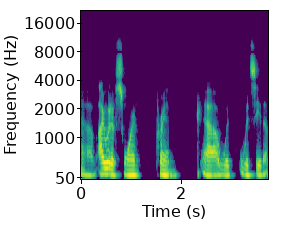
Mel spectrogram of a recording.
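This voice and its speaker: A man's medium-pitched, somewhat breathy voice with an American accent and monotone, flat intonation. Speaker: podcast co-host. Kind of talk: casual chat.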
